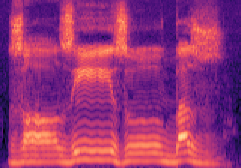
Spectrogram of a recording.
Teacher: Zai lebih tipis daripada zo. Zo berat, tebal. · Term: huruf zo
